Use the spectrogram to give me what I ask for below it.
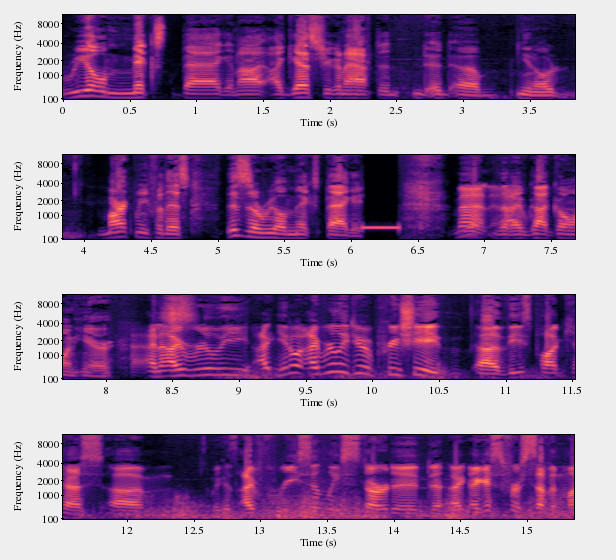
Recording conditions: outdoors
